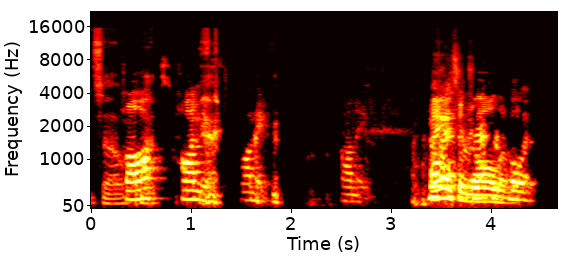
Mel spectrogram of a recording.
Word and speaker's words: Hoenig: That'll be the first part of the podcast because it's H-O-E, like a hoe. So you don't know if it's a Hoenig, a Hoenig, or what, but it's Hoenig.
